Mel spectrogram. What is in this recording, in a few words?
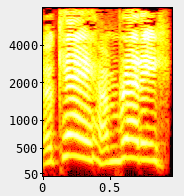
ok im ready, female; Source Engine; video game; npc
